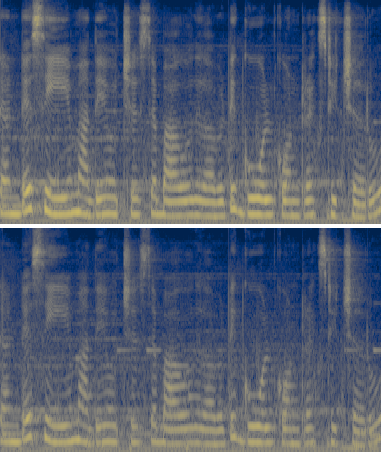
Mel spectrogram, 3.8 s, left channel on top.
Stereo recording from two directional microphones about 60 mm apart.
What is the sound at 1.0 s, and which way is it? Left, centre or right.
A woman's voice, left.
